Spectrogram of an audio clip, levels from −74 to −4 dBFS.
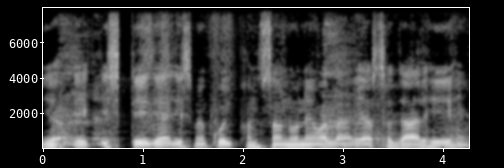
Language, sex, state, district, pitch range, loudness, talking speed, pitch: Hindi, male, Jharkhand, Deoghar, 125-140 Hz, -16 LUFS, 195 wpm, 130 Hz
